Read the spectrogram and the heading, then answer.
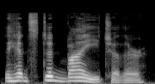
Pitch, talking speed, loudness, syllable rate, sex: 135 Hz, 230 wpm, -17 LUFS, 4.9 syllables/s, male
